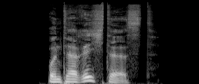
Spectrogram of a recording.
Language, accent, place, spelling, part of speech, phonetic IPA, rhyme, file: German, Germany, Berlin, unterrichtest, verb, [ˌʊntɐˈʁɪçtəst], -ɪçtəst, De-unterrichtest.ogg
- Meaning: inflection of unterrichten: 1. second-person singular present 2. second-person singular subjunctive I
